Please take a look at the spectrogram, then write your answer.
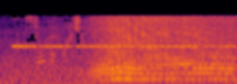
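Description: A small drone, launched from a miniature helipad at the edge of a glacial flood basin, whirs to life, its buzzing motor whine sweeping upward in pitch and then holding a steady, droning hum as it flies back and forth taking aerial photos, with a thin high tone ringing faintly throughout.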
